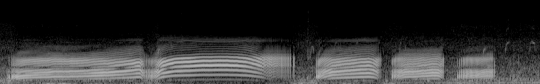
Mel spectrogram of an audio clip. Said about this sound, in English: That sounds a bit like a chainsaw, but it's actually the sound of puffins, that seabird famed for its massive, colourful beak and somewhat odd clown-like appearance. They're very vocal birds, as you could hear there.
